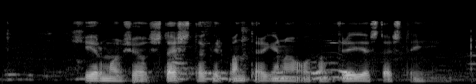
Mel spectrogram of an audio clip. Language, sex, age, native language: Icelandic, male, 18-19, Icelandic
